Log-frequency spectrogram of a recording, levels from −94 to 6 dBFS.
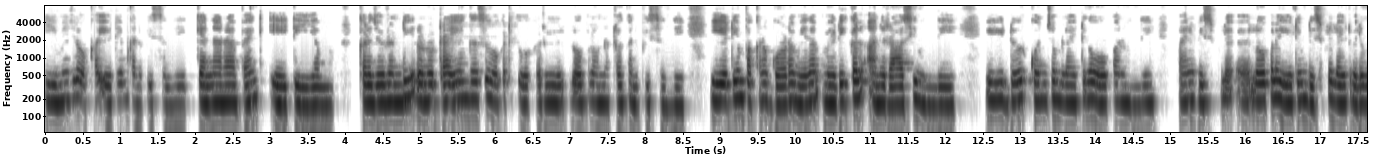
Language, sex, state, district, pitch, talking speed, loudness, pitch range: Telugu, female, Andhra Pradesh, Visakhapatnam, 175 Hz, 120 wpm, -18 LUFS, 170-185 Hz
